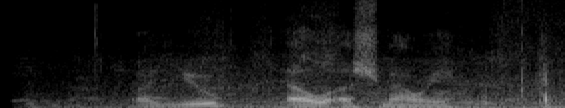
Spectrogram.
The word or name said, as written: Ayoub El Ashmawi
